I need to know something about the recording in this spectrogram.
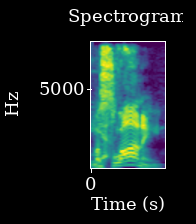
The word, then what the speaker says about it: Maslany: Maslany. Yes. Yeah. The law is the stress syllable.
